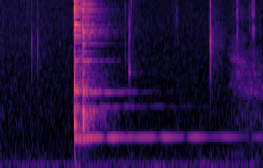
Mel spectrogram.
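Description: wine glasses clinking

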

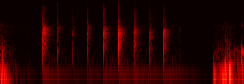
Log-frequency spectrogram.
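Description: hand clapping

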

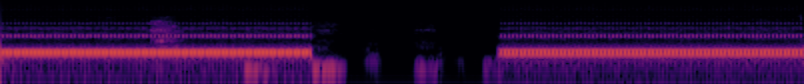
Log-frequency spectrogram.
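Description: telephone call ringing out

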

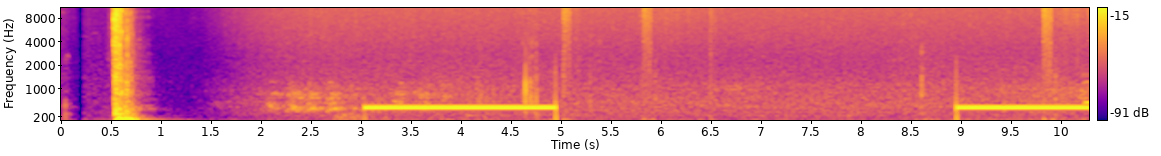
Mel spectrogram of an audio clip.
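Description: telephone ringing tone

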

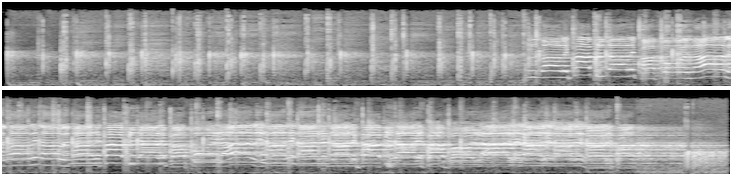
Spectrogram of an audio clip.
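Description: song

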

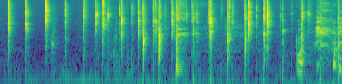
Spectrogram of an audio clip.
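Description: applause

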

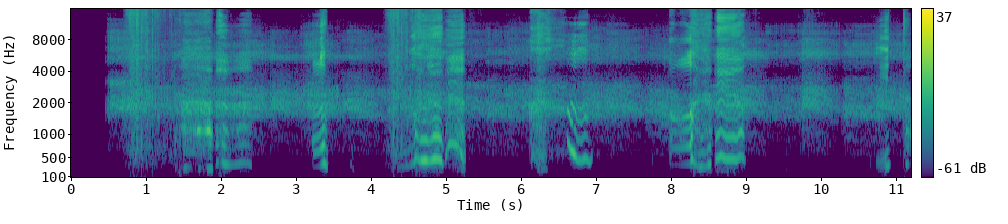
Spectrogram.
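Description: crows cawing

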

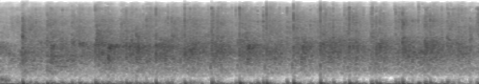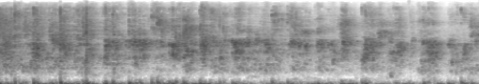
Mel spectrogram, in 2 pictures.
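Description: applause

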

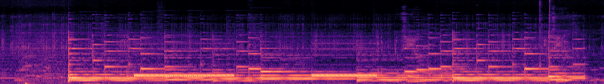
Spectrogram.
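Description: telephone ringing

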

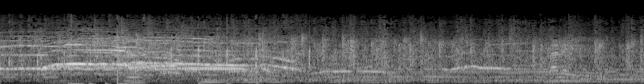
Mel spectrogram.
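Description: audience applause and cheering

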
